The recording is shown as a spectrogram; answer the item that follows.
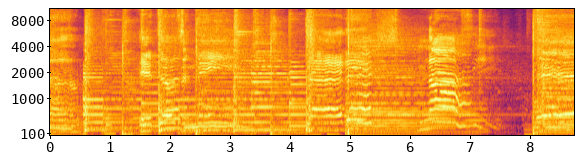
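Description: Live band playing a country-style song, with acoustic and electric guitars and singing. Near the end a sung phrase slides in pitch, then the music drops away almost to silence for a moment before the band comes back in.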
